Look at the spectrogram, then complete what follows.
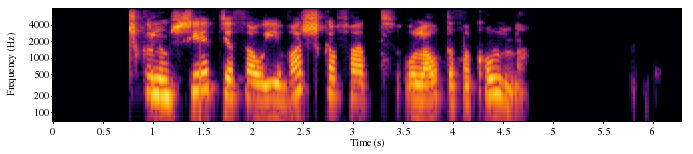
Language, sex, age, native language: Icelandic, female, 30-39, Icelandic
